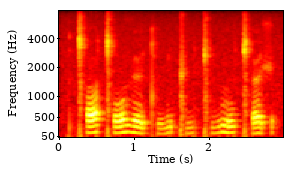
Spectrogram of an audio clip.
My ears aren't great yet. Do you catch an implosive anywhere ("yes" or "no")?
no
